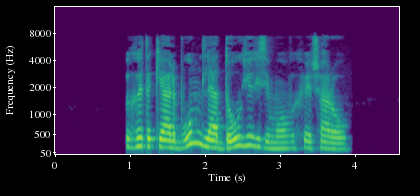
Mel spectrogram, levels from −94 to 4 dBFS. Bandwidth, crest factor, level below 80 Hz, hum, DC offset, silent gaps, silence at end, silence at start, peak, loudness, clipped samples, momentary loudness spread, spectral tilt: 7.8 kHz; 16 dB; -60 dBFS; none; under 0.1%; none; 0.7 s; 0.95 s; -2 dBFS; -17 LUFS; under 0.1%; 10 LU; -6 dB/octave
